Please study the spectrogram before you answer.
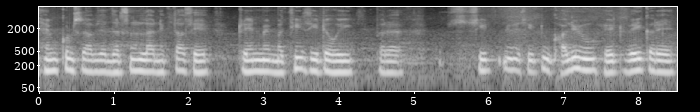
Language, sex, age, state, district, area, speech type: Sindhi, male, 45-60, Gujarat, Surat, urban, spontaneous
